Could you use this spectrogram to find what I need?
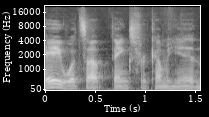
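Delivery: ordinary talk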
